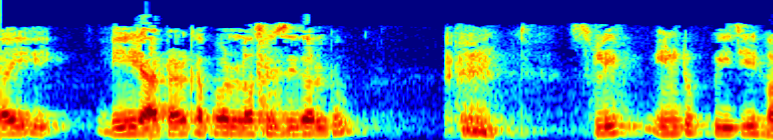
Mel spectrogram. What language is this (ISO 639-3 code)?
ben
